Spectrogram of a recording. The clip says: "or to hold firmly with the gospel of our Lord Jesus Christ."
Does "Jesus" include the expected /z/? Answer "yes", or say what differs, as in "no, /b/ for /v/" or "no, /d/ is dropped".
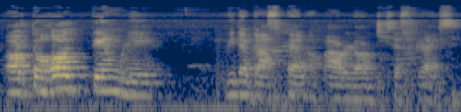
no, /s/ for /z/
